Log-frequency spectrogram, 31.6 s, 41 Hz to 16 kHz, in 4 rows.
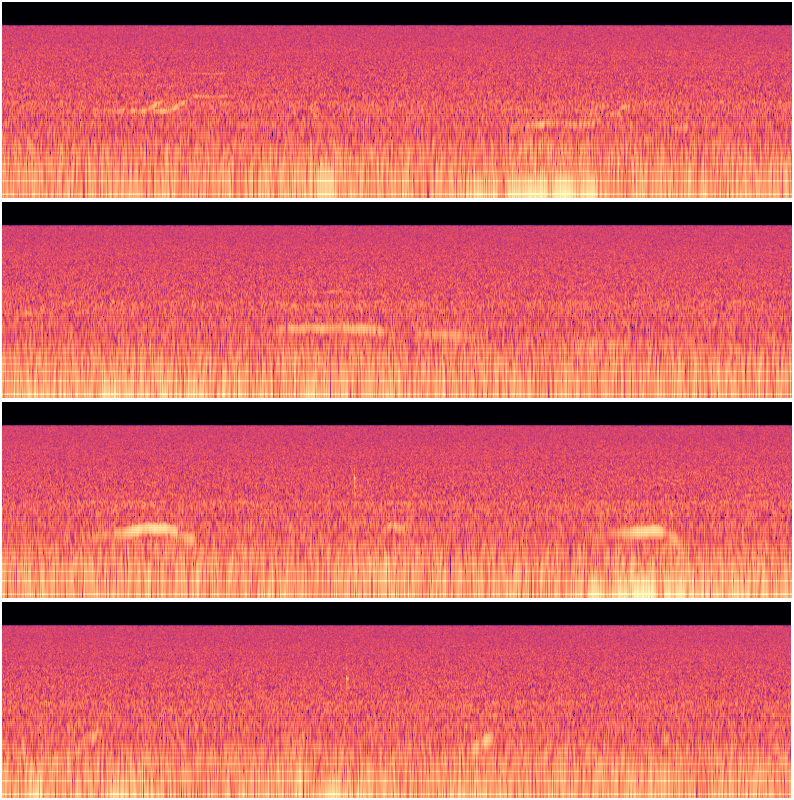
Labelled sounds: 1.9	2.1	humpback whale, 0.80 to 0.96 kHz

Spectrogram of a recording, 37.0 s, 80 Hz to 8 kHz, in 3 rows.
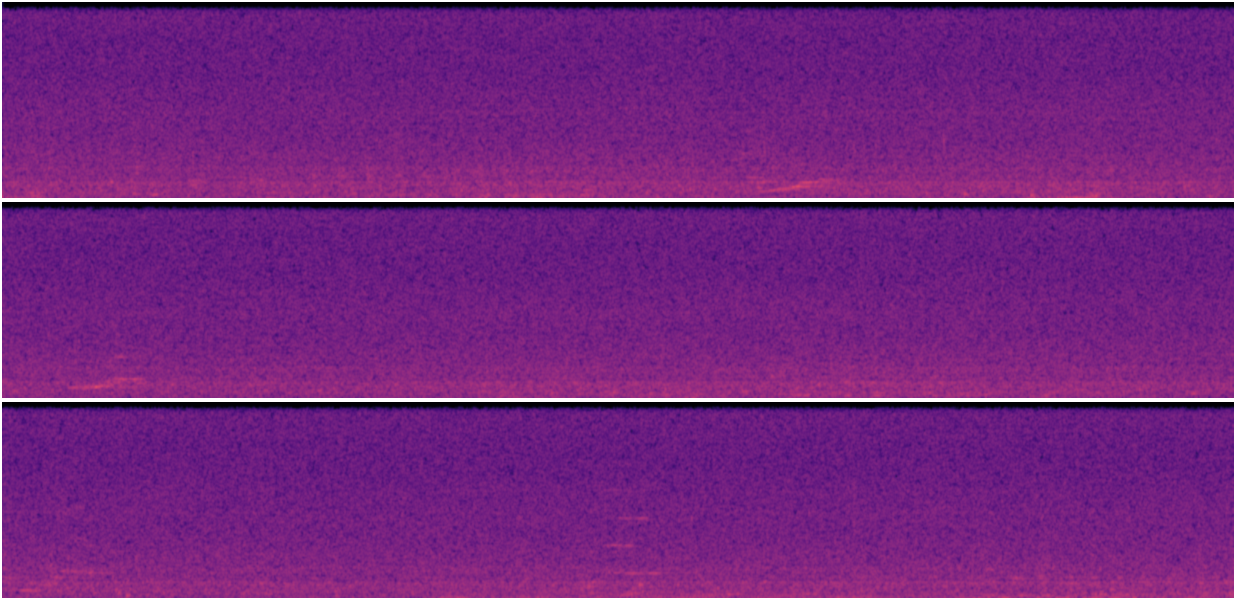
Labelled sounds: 8.1	8.4	humpback whale, 0.80 to 0.90 kHz
13.4	13.8	humpback whale, 0.80 to 0.93 kHz
25.2	25.5	humpback whale, 1.1 to 1.2 kHz
30.7	31.0	humpback whale, 2.1 to 2.3 kHz

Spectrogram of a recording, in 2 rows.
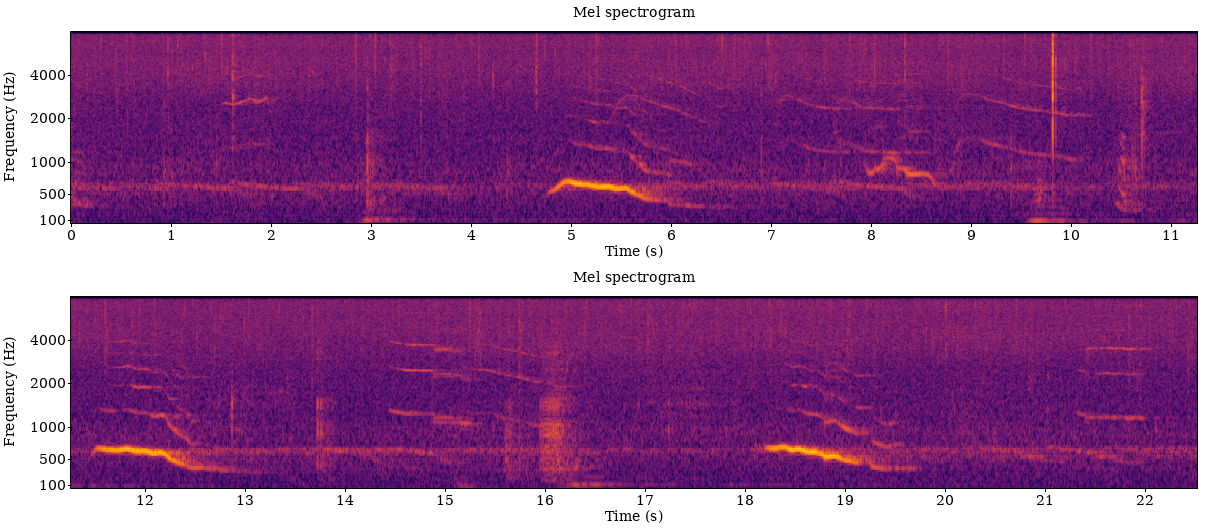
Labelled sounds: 1.5	2.0	humpback whale, 1.3 to 2.9 kHz
5.0	6.4	humpback whale, 0.78 to 3.4 kHz
7.1	10.2	humpback whale, 0.78 to 3.3 kHz
11.6	12.5	humpback whale, 0.78 to 4.0 kHz
14.4	16.2	humpback whale, 0.81 to 4.0 kHz
16.0	16.4	croaking sound likely from a nearby submerged object, 1.3 to 2.0 kHz
18.4	19.3	humpback whale, 0.84 to 2.8 kHz
21.3	22.0	humpback whale, 1.1 to 3.6 kHz

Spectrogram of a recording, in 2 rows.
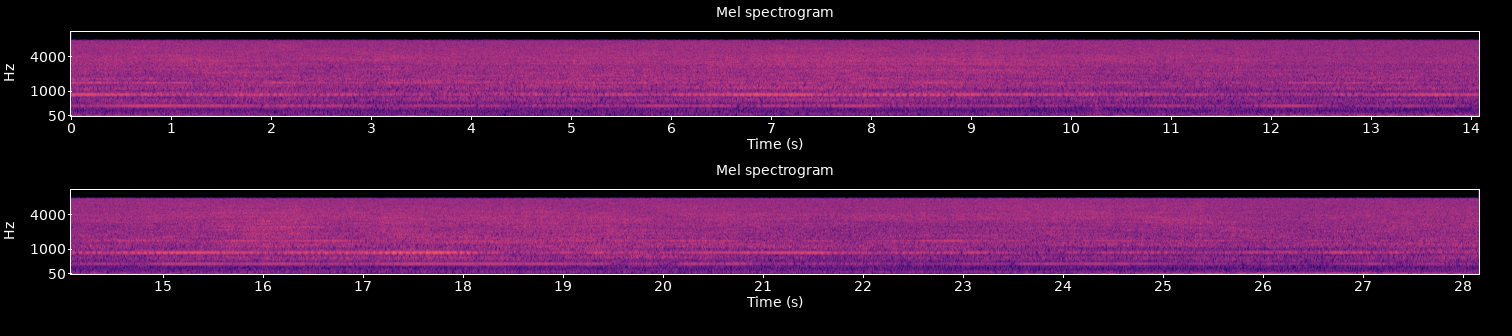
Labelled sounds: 25.0	25.2	vessel noise, 3.1 to 3.4 kHz

